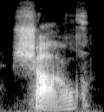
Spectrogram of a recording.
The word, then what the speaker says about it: Charles: cataloged by the French astronomer Charles that's how you say it in French in his catalog the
